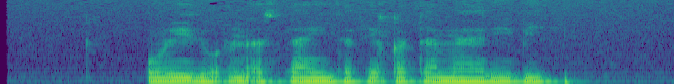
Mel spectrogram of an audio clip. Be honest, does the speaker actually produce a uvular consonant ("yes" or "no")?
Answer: yes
